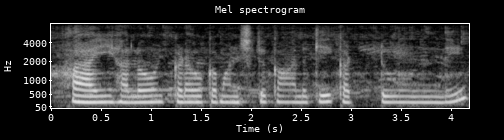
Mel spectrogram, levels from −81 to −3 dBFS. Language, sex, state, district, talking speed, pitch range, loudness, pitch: Telugu, female, Andhra Pradesh, Sri Satya Sai, 115 wpm, 210-220 Hz, -18 LUFS, 215 Hz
